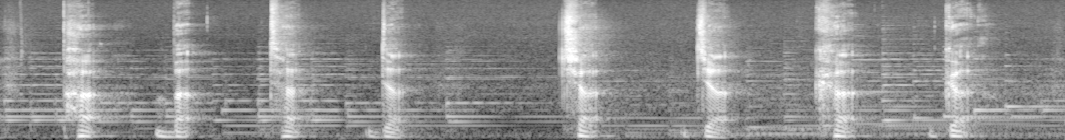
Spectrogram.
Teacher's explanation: these are called plosives, which means you stop the air and then release like a small explosion. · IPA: /p/b/t/d/ʧ/ʤ/k/g/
